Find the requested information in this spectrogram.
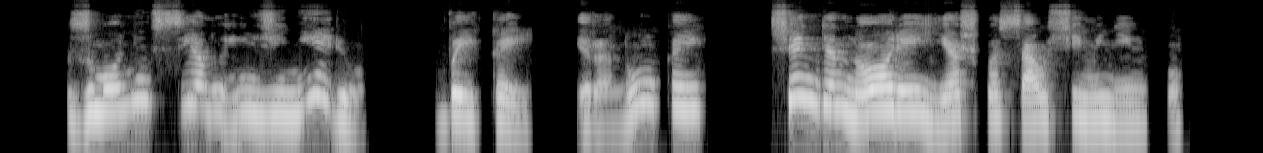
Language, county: Lithuanian, Kaunas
